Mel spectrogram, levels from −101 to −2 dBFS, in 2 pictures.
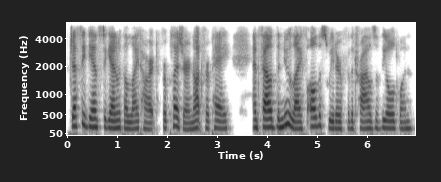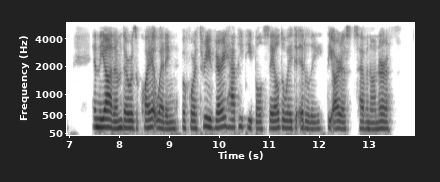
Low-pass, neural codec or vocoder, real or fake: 5.4 kHz; codec, 16 kHz in and 24 kHz out, 1 kbps, XY-Tokenizer; fake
